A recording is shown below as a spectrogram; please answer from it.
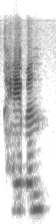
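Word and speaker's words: Paimon: pronunciation the name oh it's payment haman thank you i always want to add another like e sound in there right um respectfully king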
